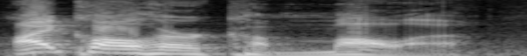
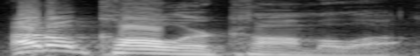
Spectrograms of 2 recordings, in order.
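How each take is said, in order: First: "Kamala" said kuh-MAH-luh, middle syllable stressed; "Kamala" with the weight on MAH. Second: "Kamala" said KAH-muh-luh, first syllable stressed; "Kamala" with the weight up front on KAH. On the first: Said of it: "that's the way you pronounce". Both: Shown as a demonstration.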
